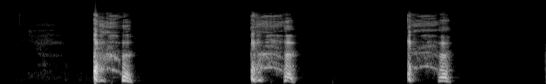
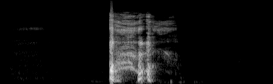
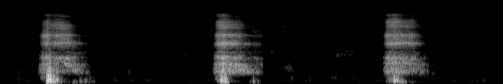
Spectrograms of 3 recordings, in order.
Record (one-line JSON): {"three_cough_length": "5.5 s", "three_cough_amplitude": 32768, "three_cough_signal_mean_std_ratio": 0.28, "cough_length": "2.7 s", "cough_amplitude": 32768, "cough_signal_mean_std_ratio": 0.24, "exhalation_length": "5.0 s", "exhalation_amplitude": 32768, "exhalation_signal_mean_std_ratio": 0.28, "survey_phase": "beta (2021-08-13 to 2022-03-07)", "age": "45-64", "gender": "Male", "wearing_mask": "No", "symptom_none": true, "smoker_status": "Ex-smoker", "respiratory_condition_asthma": false, "respiratory_condition_other": false, "recruitment_source": "REACT", "submission_delay": "1 day", "covid_test_result": "Negative", "covid_test_method": "RT-qPCR", "influenza_a_test_result": "Negative", "influenza_b_test_result": "Negative"}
